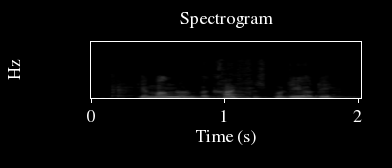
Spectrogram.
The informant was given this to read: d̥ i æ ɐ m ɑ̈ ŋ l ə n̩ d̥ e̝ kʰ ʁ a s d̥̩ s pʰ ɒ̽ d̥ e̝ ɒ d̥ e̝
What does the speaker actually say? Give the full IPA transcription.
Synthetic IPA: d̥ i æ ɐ m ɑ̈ ŋ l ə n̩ b̥ e̝ kʰ ʁ a f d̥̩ s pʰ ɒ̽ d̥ e̝ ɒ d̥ e̝

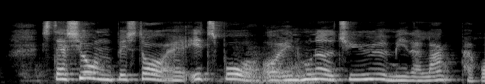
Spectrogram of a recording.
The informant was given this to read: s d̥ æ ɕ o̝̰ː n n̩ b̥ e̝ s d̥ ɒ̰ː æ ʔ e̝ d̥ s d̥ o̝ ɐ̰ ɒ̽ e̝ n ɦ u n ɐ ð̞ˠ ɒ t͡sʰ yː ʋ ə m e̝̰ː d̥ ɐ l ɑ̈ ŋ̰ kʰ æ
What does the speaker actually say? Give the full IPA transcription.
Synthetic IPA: s d̥ æ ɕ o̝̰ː n n̩ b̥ e̝ s d̥ ɒ̰ː æ ʔ e̝ d̥ s b̥ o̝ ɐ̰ ɒ̽ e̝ n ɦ u n ɐ ð̞ˠ ɒ t͡sʰ yː ʋ ə m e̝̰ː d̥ ɐ l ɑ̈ ŋ̰ pʰ æ

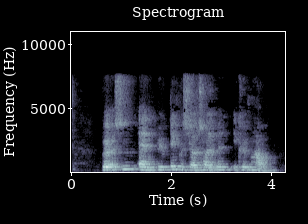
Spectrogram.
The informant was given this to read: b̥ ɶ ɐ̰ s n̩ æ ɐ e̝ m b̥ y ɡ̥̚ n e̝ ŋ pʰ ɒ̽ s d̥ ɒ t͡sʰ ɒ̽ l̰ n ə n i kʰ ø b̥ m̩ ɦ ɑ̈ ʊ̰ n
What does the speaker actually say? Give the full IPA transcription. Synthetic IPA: b̥ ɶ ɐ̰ s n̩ æ ɐ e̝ n b̥ y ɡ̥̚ n e̝ ŋ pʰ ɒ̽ s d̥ ɒ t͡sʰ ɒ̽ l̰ m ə n i kʰ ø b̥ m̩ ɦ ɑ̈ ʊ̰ n

